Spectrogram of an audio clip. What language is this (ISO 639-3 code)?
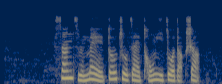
zho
